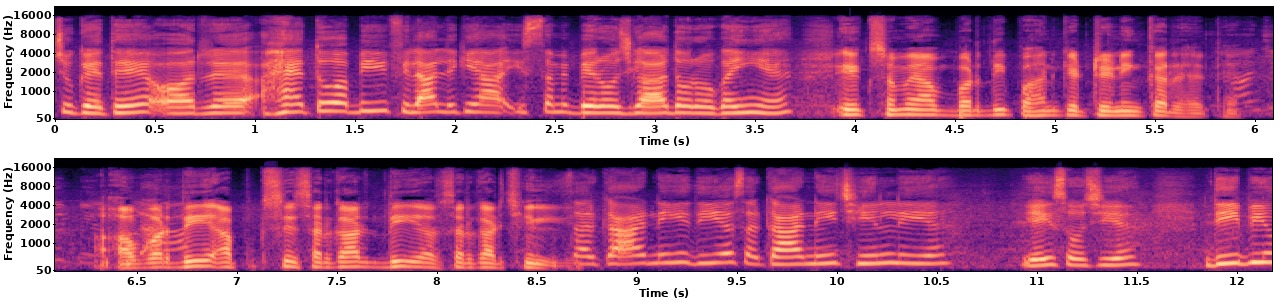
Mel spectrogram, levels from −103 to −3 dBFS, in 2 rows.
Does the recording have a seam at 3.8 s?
yes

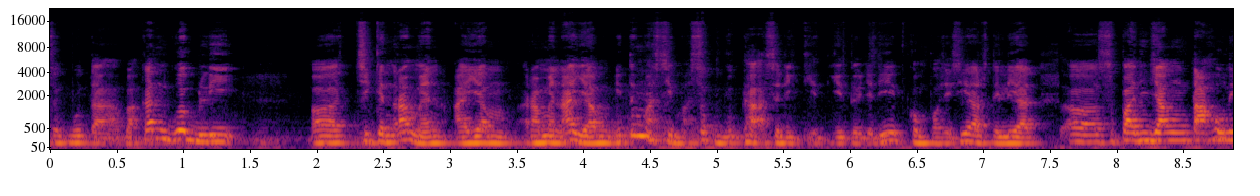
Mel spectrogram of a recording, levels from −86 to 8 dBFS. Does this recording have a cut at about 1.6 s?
no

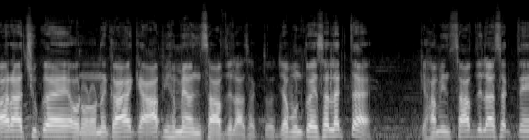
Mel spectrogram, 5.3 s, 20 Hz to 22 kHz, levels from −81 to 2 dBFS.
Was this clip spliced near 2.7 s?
no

